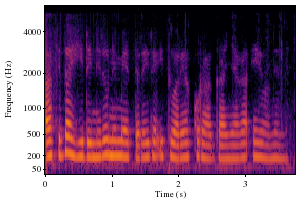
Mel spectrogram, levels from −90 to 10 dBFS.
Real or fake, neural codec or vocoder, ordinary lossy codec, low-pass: real; none; none; 5.4 kHz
